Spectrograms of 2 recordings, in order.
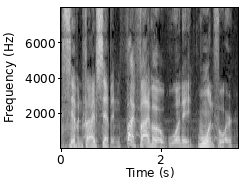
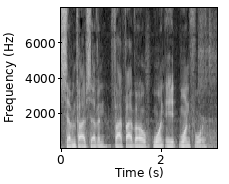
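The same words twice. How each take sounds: First: It is read in a booming announcer voice. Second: It is read in a plain, ordinary voice.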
